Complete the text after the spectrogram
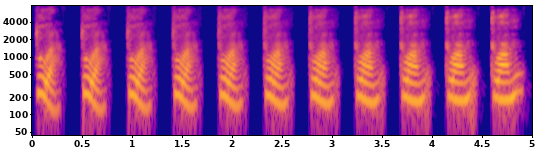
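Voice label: Proto-Indo-European tuh2 to Sanskrit twam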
